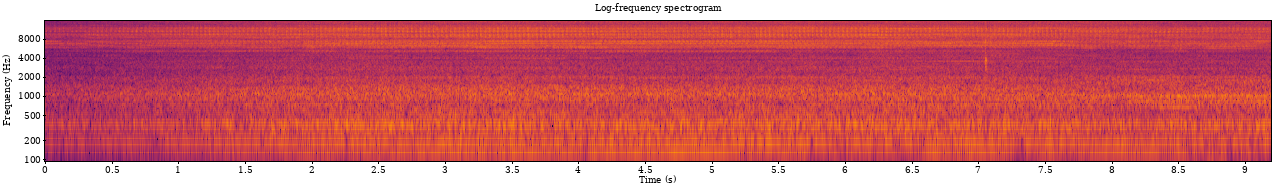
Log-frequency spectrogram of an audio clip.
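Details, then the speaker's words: Antique heater blower motor for a 1929 Chrysler, seized before being freed with a drilled bearing hole and WD-40: smooth, steady low hum that holds its pitch without sagging; it is still pulling and runs normally. "So right now it spins real free. Wouldn't spin at all before. And you can hear it's got a pretty good fan in it."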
